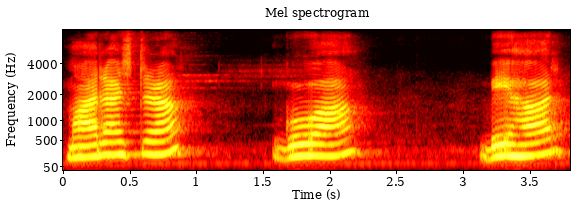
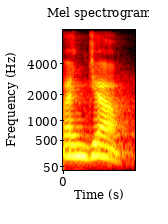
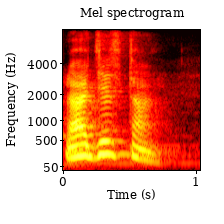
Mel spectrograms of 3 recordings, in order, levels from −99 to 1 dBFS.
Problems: none marked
